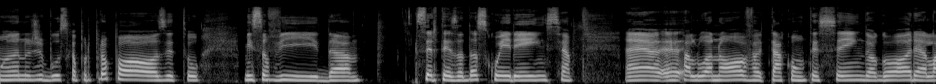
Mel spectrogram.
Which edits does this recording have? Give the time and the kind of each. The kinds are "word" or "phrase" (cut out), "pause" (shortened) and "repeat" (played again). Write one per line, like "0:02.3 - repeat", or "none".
0:02.7 - word
0:04.9 - word
0:06.8 - word
0:07.6 - word

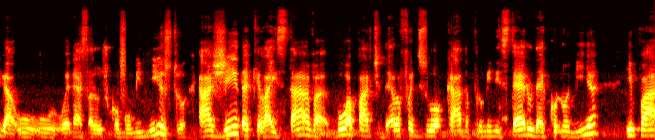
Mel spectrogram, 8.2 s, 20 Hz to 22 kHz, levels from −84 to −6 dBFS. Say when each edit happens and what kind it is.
0:02.4 - pause

